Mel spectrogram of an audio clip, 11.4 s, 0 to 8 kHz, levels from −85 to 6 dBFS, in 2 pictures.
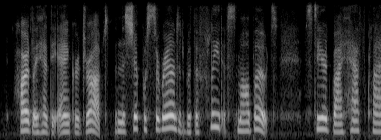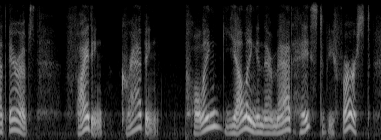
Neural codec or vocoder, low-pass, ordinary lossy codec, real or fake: none; 7.2 kHz; Opus, 16 kbps; real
